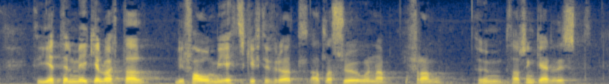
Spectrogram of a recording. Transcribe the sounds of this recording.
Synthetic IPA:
θijɛt̪ʰɪlmɪːcɪlvajxt̪aðvɪðfaːwʏmiejht̪scɪft̪ɪfɪɾɪœt̪la̰t̪lḁsœːɣʏnːafɾam | ʏmθḁsɛmcɛɾðɪst̪

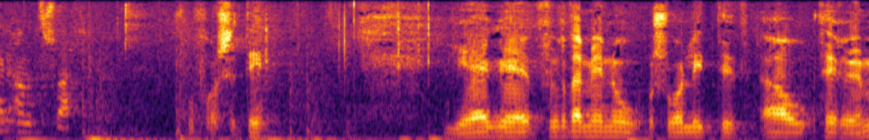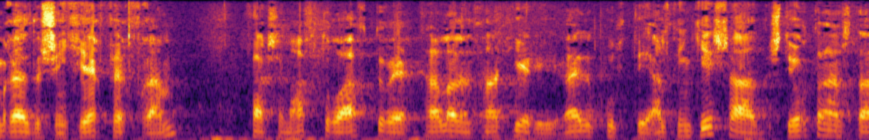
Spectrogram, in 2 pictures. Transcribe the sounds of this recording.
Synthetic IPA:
ɾant̪svaɾ̥ | ufɔ̰̥sɛt̪ɪ | jɛɣfʏɾðamɪnusvɔliːt̪ɪðawθejrɪʏmɾajðʏsɛmçɛːɾ̥fɛɾ̥fɾam | θaɾ̥sɛmaft̪ʏɾɔɣaft̪ʏɾɛɾt̪ʰaːlaðʏmθaðçɛːɾiraːjðʏpʰul̥t̪ɪalfiɲcɪsaðst̪jowɾt̪naðanst̪a

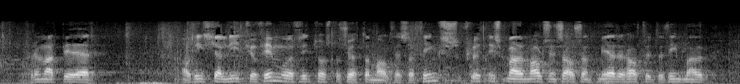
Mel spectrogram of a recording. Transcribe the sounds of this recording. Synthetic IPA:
fɾʏmaɾ̥pɪðɛɾ | a̰wθiŋsçalniːt̪ʰyɔfɪmːɔɛɾ̥θɾiːt̪ʰuast̪ɔsjœht̪amaːwlθɛsːaθiŋksflʏ̰ht̪niŋsmaːðʏɾmaːwlsɪnsa̰ːwsan̥t̪mjɛɾɛɾhawht̪vɪt̪ʏθiŋkmaːðʏɾ̥

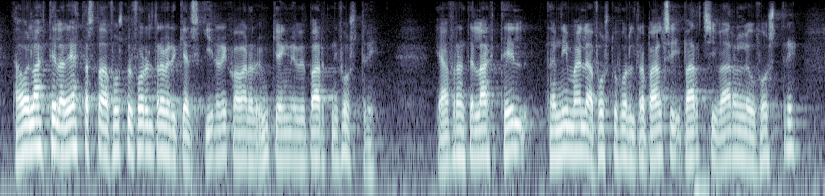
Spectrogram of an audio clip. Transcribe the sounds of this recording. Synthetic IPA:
θawɛɾlaxt̪ʰːɪlaðjɛht̪ast̪aːðafowst̪ʏɾ̥fɔɾɛlt̪ɾavɛːɾɪcɛɾðsciːɾaɾikʰvavaɾðaɾʏ̰mceknɪvɪðpaɾt̪nifowst̪ɾɪ | jafɾant̪ɛɾlaxt̪ʰːɪlθanːimaːjlɪafowst̪ʏɾ̥fɔɾʏlt̪ɾapalsɪipaɾt̪nsivaːɾanlɛɣʏfowst̪ɾɪ

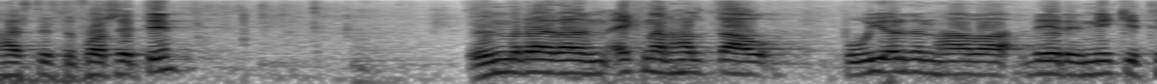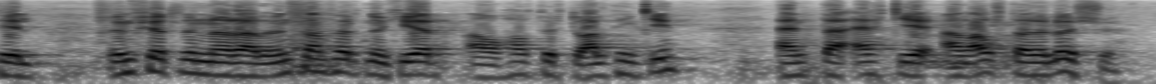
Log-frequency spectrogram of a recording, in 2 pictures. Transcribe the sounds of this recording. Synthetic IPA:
ɦast̪vʏst̪ʏfɔr̥sɛt̪ɪ | ʏmɾaːjðaʏmʔḛjknaɾ̥ɦalt̪aːwpuːjœɾðʏmɦavavɛːɾɪðmɪːcɪt̪ʰɪlʏmfjœt̪lʏnaɾaðʏnt̪anfœɾt̪nʏçɛːɾa̰wɦawht̪vɪr̥t̪ʏalθiɲcɪ | ɛnt̪aʔɛhcɪʔa̰ðawst̪aːðʏlœːɥsʏ̰

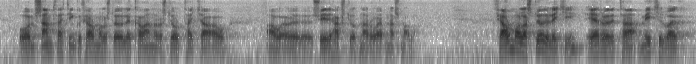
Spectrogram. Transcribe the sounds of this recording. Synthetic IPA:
ɔɣʏmsamθajht̪iŋkʏfjawɾmawlast̪œːðʏleːjkʰawanːaɾaðst̪jowɾt̪t̪ʰaːjcaa̰w | a̰wsvɪːðɪɦa̰kst̪jowt̪naɾɔɣɛpnasma̰wla̰ | fjawɾmawlast̪œːðʏlejcɪɛɾʏðʏt̪ʰamɪːcɪlvajx

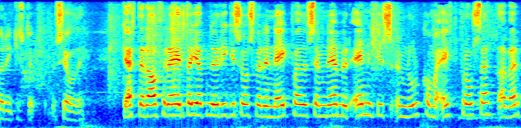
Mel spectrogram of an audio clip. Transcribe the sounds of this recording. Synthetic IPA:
aɾiːcɪst̪ʏ | sjoːwðɪ | cɛr̥t̪ɪɾawfɪɾahejlt̪ajœpnʏriːcɪsjowsvɛːɾɪneːjkʰvajðʏ̥sɛmnɛːmʏɾeːjnʏɲcɪsʏ̰mnulkʰɔma̰ʔejht̪pʰɾowsɛn̥t̪aðvɛɾ

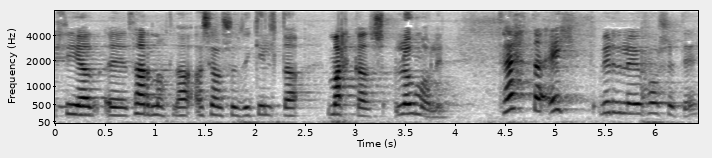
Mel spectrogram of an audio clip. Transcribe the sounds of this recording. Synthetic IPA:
θiaðθaɾnɔht̪laʔa̰ðsjawlsʏt̪ʏcɪlt̪a | mar̥kaðslœɣmaːwlɪ̰n | θɛht̪aʔejht̪vɪɾðʏlɛːɣɪfɔr̥sɛt̪ɪ

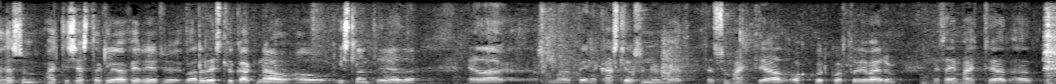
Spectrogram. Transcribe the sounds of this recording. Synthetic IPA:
θɛsːʏmhajht̪ɪsjɛ̥st̪aklɛɣafɪɾɪɾvaɾðvest̪lʏkaknaːwawist̪lant̪ɪɛða | ɛða | sɛmapeːjnakʰast̪ljawsɪnʏmːɛðθɛsːʏmhajht̪ɪaðɔhkvʏɾ̥kʰvɔr̥t̪aðvɪðvajɾʏm | mɛðθeːjmhajht̪ɪaðað

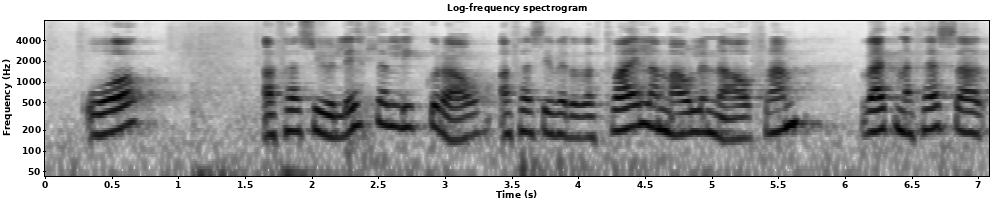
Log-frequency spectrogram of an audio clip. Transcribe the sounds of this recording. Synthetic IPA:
ɔɣ | aðθɛsːɪʏlɪht̪laɾliːkʏɾawa̰ðθɛsːɪvɛːɾɪðaðθvaːjlamaːwlɪnʏaːwfɾam | vɛknaθɛsːað

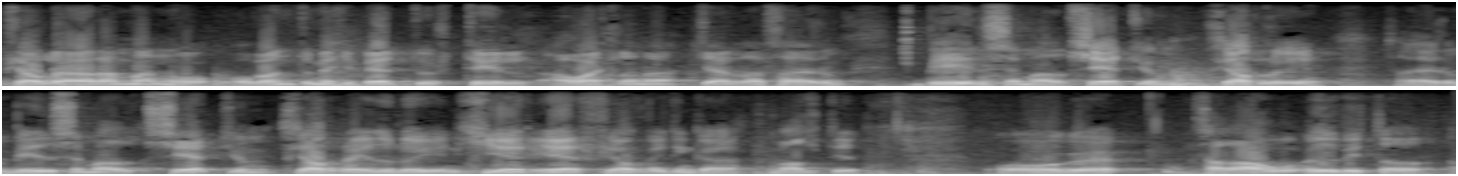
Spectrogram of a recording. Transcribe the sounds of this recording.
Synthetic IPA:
fjawɾlɛɣaɾamːanːɔɣɔ̰ɣvœnt̪ʏmɛhcɪpɛːt̪ʏɾ̥t̪ʰɪla̰ːwajt̪lanacɛɾðaɾ̥θaðɛɾʏm | vɪðsɛmaðsɛːt̪jʏmfjawɾlœːjɪn | θa̰ðɛɾʏmvɪðsɛmaðsɛːt̪jʏmfjawrːejðʏlœːɥjɪnçɛːɾɛɾ̥fjawɾvejt̪iŋkavalt̪ɪð | ɔɣ | θaðaːwœɥðvɪt̪að

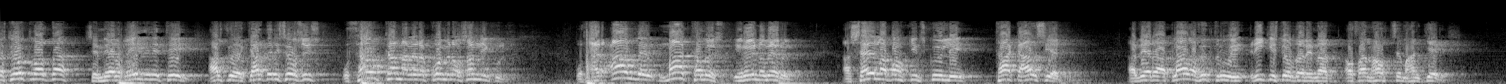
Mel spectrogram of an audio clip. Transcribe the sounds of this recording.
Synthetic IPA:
ast̪jowɾt̪nvalt̪asɛmːɛɾaweːjðɪnːɪt̪ʰɪlalθjiaðcalt̪ɛɾis̬jaːwsɪnsɔɣθawkʰanːavɛːɾakʰɔːmɪnawsamniŋkʏn | ɔɣθaðɛɾaːðvɛɣmaːt̪ʰalœɥst̪irœːɥnavɛːɾʏma̰ðsɛðlapawŋ̥cɪnskʏːlɪt̪ʰaːkaaðsiɛt̪nɪ | a̰ðvɛːɾaplaːðafʏlt̪ʰɾuːɪriːcɪst̪jowɾt̪aɾɪnːaɾawθanːhawht̪sɛmahancɛːɾɪɾ̥

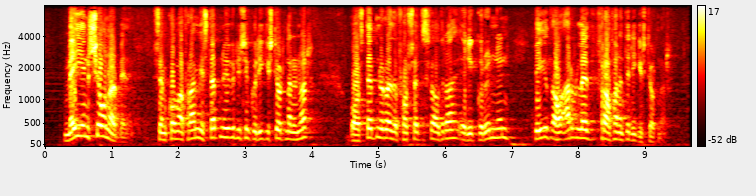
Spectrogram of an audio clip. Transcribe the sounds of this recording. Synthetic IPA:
meːjɪnsjoːwnaɾmɪ̰ðɪ̰n | sɛmkʰɔːmafɾamːist̪ɛpnʏʏvɪɾliːsiŋkʏɾiːcɪst̪jowɾt̪naɾɪnːaɾ̥ | ɔɣst̪ɛpnʏɾœːɥðʏfɔr̥sajt̪ɪ̥sfawt̪iɾaɛɾikɾʏnːɪnpɪɣðawaɾvlejðfɾaːwfaːɾant̪ɪɾiːcɪst̪jowɾt̪na̰ɾ̥

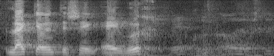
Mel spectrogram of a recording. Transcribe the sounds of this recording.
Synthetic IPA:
lɛcːaʏnt̪ɪ̥sɪɣeːjɣʏɾ̥

